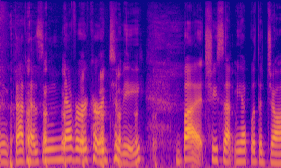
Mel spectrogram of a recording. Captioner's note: laughing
